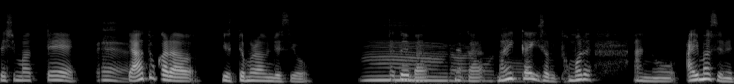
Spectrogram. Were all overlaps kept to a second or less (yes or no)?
no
